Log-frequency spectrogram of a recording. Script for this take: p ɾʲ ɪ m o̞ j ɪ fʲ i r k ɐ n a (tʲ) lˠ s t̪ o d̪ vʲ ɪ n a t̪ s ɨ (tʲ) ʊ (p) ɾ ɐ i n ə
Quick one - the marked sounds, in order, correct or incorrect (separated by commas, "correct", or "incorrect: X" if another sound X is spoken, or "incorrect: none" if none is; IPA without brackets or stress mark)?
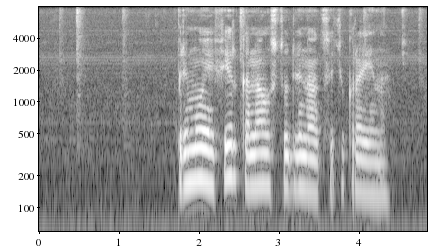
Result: incorrect: none, correct, incorrect: k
